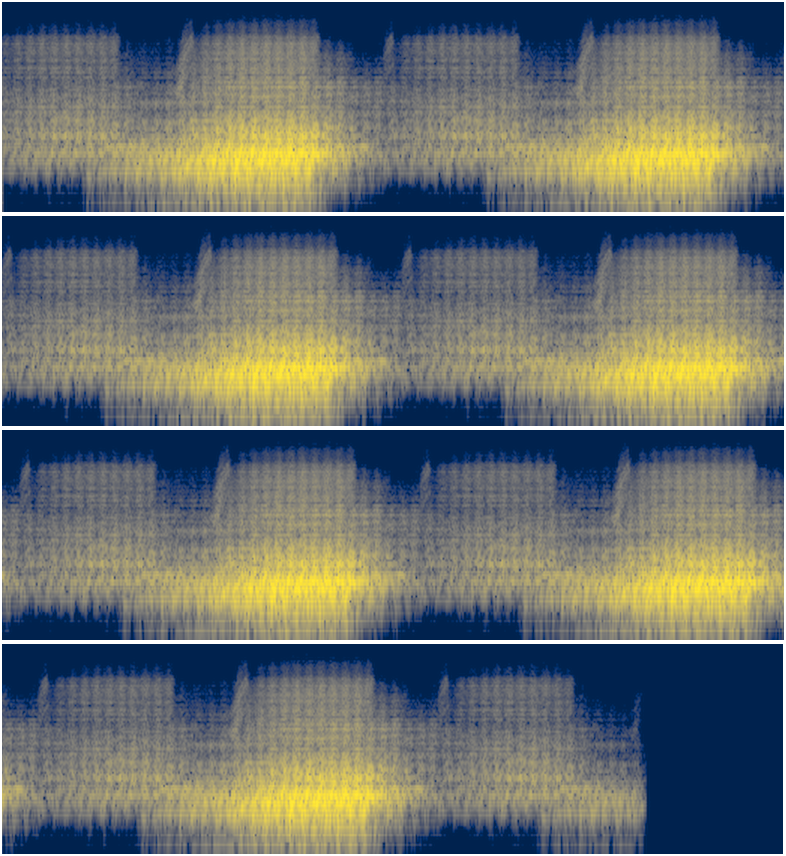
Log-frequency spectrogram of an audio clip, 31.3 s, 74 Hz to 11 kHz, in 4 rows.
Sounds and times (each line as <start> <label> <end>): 0.5 feedback 27.8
